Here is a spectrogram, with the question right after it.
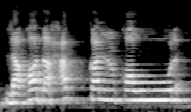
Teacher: اگر ہم یہاں پر وقف کریں گے اس کے اوپر قول کے اوپر تو لام کے اوپر پیش نہیں پڑیں گے بلکہ لام کے اوپر بھی ہم جزم پڑیں گے۔ یہ دیکھیں لَقَدْ حَقَّ الْقَوْلُ، یہاں پر ہم نے سانس کو ختم کر دیا، ہم یہاں پر رک گئے ہیں تو ہم اس کو یہاں پر ساکن کر دیں گے۔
